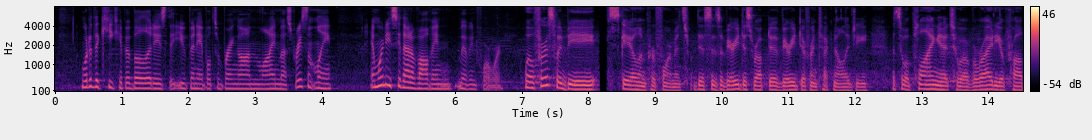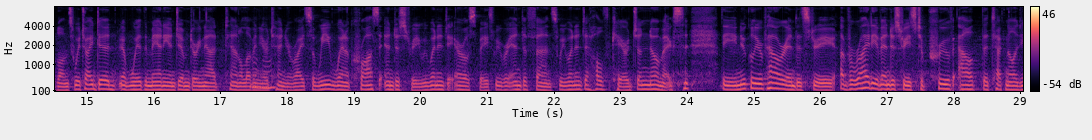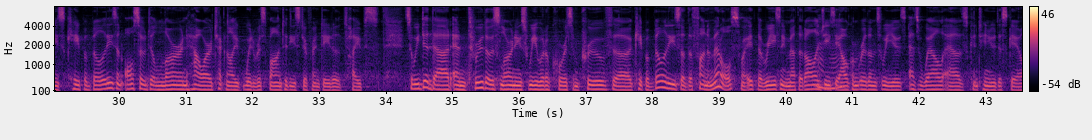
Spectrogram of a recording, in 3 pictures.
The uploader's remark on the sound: joins us live from Intel AI Day in San Francisco.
